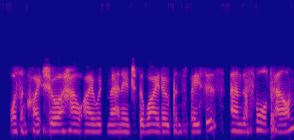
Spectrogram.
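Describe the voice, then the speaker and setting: In a British accent, a woman talks at a moderate pace with fairly low pitch. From England, London. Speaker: university president and AI commissioner. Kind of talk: interview.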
